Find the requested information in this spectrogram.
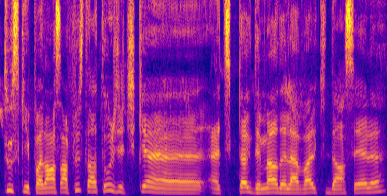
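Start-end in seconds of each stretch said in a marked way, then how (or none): none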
